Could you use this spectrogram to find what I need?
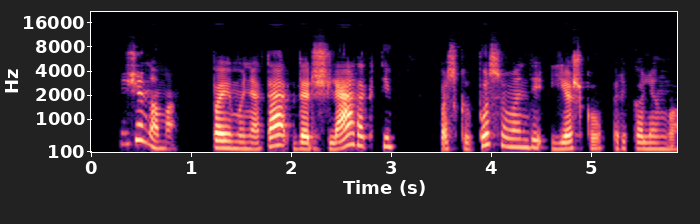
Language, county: Lithuanian, Alytus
